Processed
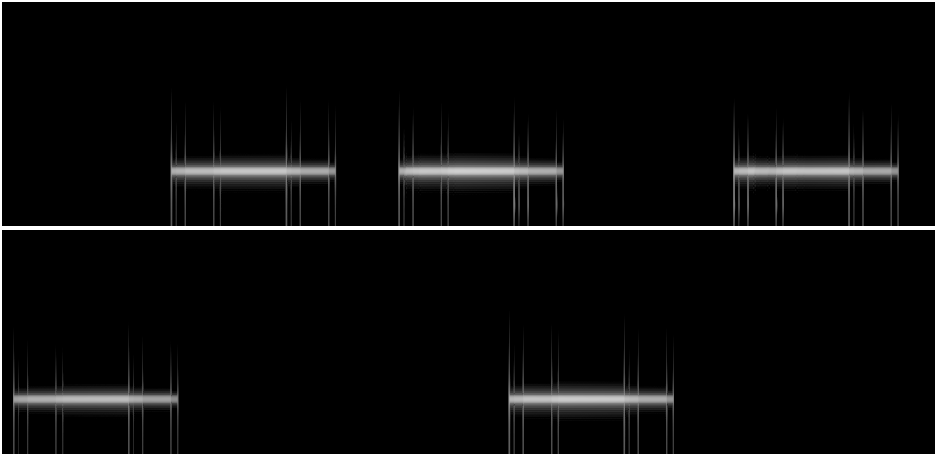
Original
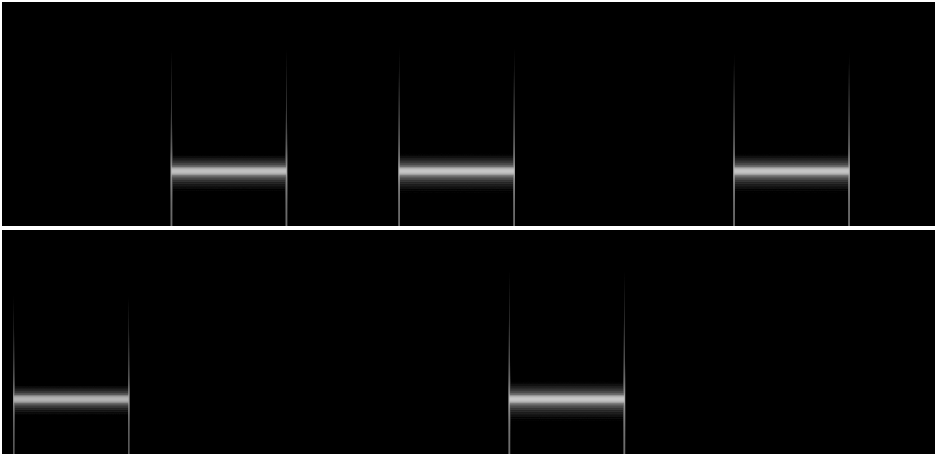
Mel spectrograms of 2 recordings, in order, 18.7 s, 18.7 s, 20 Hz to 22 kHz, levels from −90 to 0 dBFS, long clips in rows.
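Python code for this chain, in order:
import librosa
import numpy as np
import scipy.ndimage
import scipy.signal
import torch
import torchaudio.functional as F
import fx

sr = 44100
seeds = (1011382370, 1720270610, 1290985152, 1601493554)

y = fx.peak_eq(x, sr, hz=420.0, db=15.0, octaves=1.8, at=(4.02, 7.51), fade=0.02)
y = fx.rider(y, sr, range_db=4, speed_s=2.0)
y = fx.air_absorb(y, sr, metres=140.0)
y = fx.echo_multitap(y, sr, ms=(48, 139, 422, 490), db=(-14.5, -6.5, -6.5, -9.5))
y = F.gain(torch.from_numpy(y), -7.5).numpy()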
